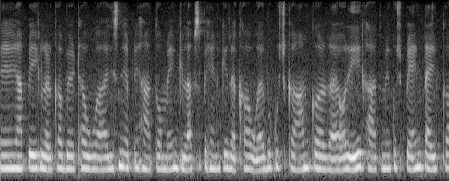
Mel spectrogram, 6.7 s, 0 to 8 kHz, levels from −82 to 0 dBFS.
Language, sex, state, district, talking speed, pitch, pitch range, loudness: Hindi, female, Himachal Pradesh, Shimla, 285 wpm, 215 Hz, 205-225 Hz, -15 LUFS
